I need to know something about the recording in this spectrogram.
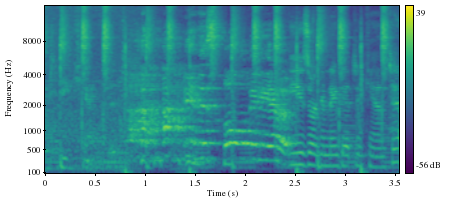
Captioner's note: laughing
